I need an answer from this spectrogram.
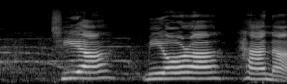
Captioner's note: graduates cheering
